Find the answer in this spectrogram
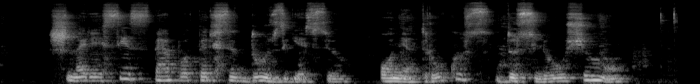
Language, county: Lithuanian, Kaunas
